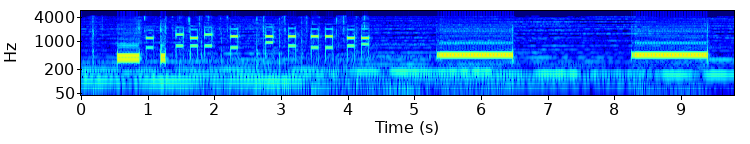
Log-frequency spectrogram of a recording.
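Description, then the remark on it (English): A rapid series of touch-tone beeps dials a cell phone number, followed by two long, loud ringback tones with a pause between them, with no voices. “Why don't I call Mac's cell phone?”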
